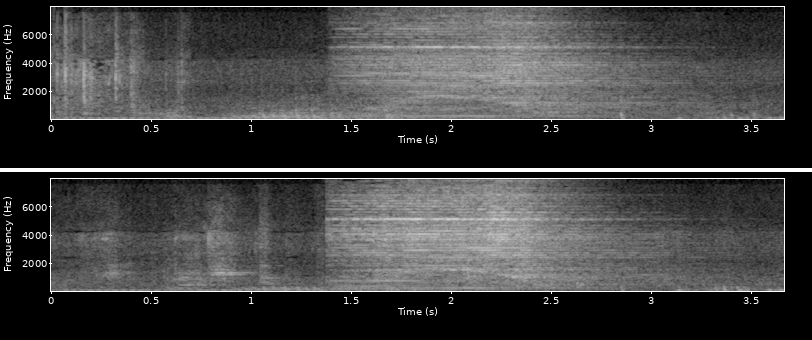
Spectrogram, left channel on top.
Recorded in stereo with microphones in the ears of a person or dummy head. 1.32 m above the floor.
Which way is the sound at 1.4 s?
65° right (ahead or behind).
